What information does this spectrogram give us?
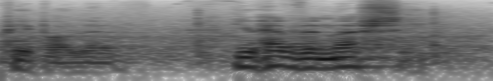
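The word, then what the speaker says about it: Mursi: And in this area, not far from where the Hammer people live, you have the Mercy. Now the Mercy give no mercy, although their name is spelled M-U-R-S-I.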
